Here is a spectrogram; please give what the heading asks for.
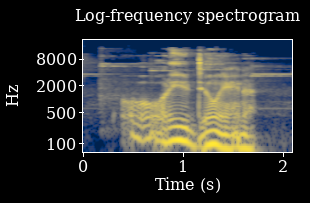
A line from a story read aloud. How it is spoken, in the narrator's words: the body asked in a weak voice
